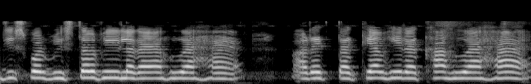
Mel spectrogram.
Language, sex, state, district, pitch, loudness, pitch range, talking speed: Hindi, female, Jharkhand, Palamu, 280 Hz, -15 LUFS, 275-295 Hz, 160 wpm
